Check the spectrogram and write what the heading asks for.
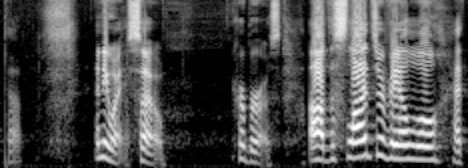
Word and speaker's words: Kerberos: Greek, Kerberos, emphasis on the first syllable.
